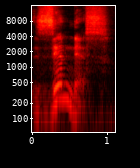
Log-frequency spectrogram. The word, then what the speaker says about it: Xemnas: know me as uh zemna's pronounced zimnis zimnis i never in million years would have got that right zimnis i usually communicate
